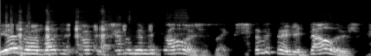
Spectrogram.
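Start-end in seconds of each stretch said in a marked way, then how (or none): 0.1-2.0 high-pitched imitation of a proud boast; proud car owner. Guest mimics [name] bragging about his car, proud. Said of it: "but he's proud of it". 2.5-3.6 higher-pitched echo in disbelief; incredulous. Retold or imitated. Guest inwardly reacts to the car's price, incredulous. Mocks the boasted car price.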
